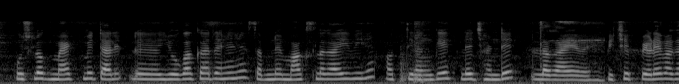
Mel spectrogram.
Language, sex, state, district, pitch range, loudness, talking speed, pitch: Hindi, female, Bihar, Madhepura, 235-260 Hz, -33 LUFS, 230 wpm, 245 Hz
